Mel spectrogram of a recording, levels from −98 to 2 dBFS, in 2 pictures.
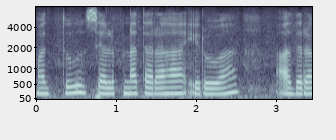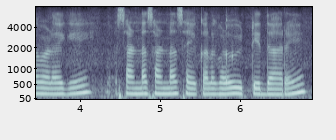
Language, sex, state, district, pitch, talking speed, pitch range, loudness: Kannada, female, Karnataka, Bidar, 185 Hz, 105 wpm, 185-195 Hz, -18 LUFS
